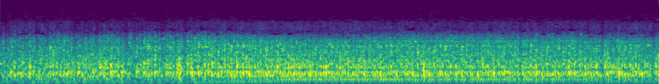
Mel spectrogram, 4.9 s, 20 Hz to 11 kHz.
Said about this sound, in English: This engine is a 180 horsepower Mercedes six-cylinder engine, the most famous of all the aircraft engines used by the Germans during World War I.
